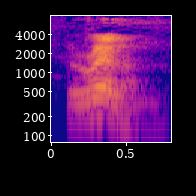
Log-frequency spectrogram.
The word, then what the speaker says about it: realm: that is realm okay we say this as realm so the l has got a mild or a soft pronunciation in the last world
